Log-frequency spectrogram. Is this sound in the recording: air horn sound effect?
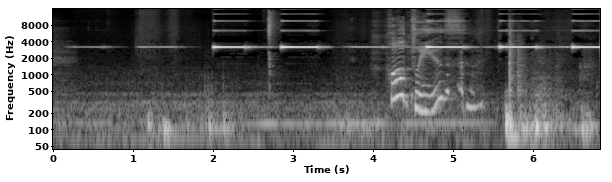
no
